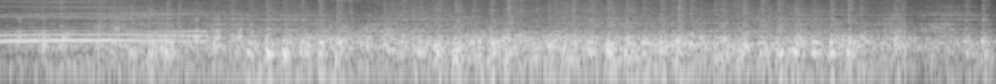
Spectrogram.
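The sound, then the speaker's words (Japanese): A train rumbles past a railway level crossing between Tabata and Komagome in Tokyo, a steady loud roar with the rhythmic clatter of wheels throughout; a few clear tonal notes sound briefly at the start. “西日暮里、田畑、そして駒込との間にある踏切に到着したということでこちらもお聞きください”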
